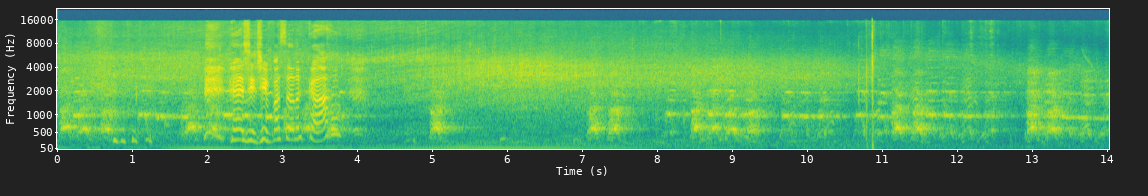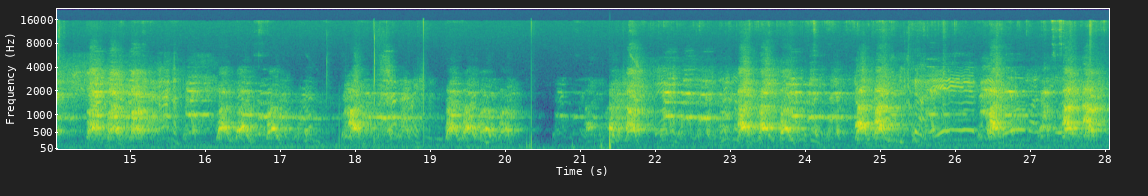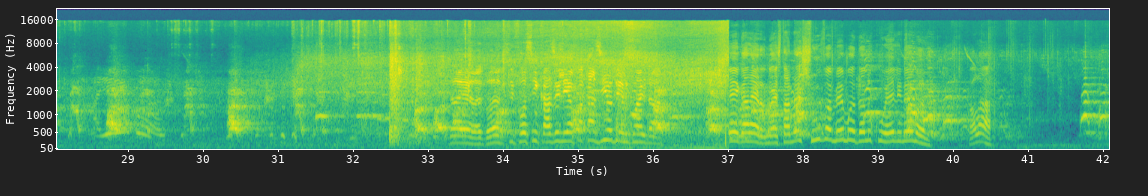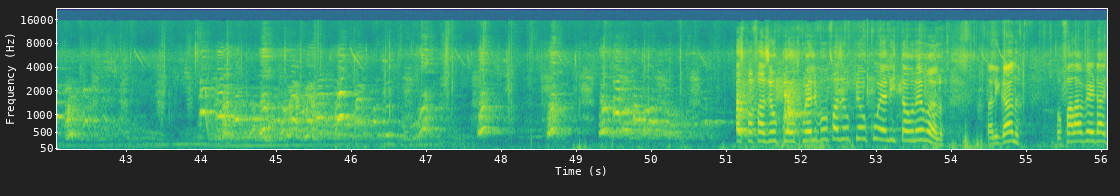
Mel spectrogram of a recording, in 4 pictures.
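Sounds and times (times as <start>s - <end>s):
dog barking and yipping: 0.0s - 5.9s, 6.9s - 52.5s.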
